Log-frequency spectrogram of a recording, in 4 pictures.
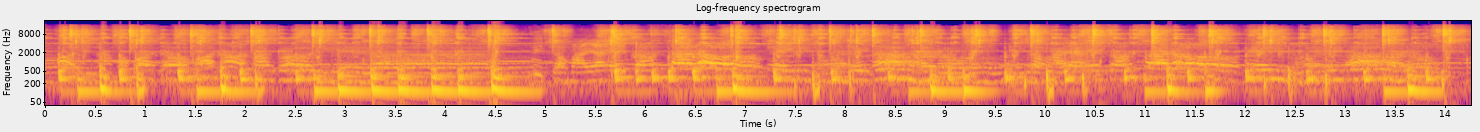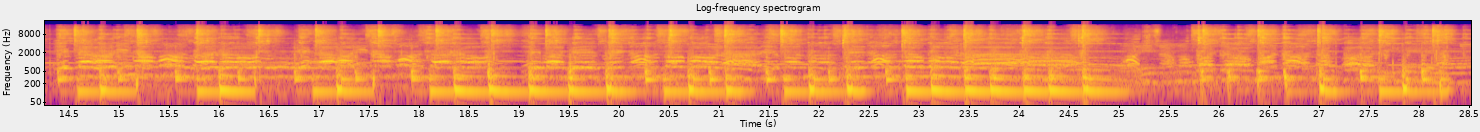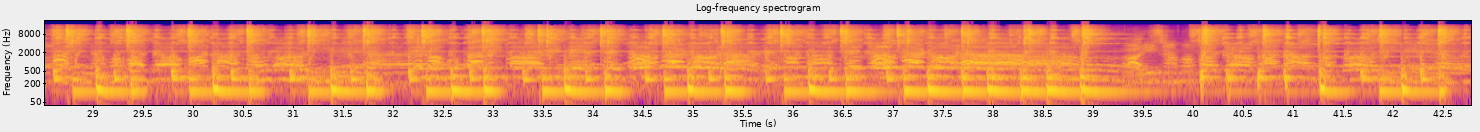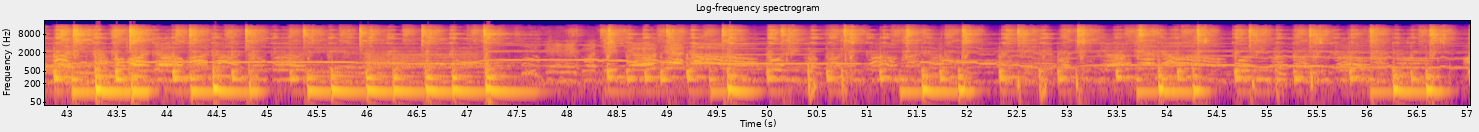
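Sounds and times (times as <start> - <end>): drum beat: 0.0 - 39.3, 40.0 - 47.7, 48.4 - 57.0
rhythmic percussion strikes: 0.0 - 57.0
wavering melody: 0.0 - 57.0.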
